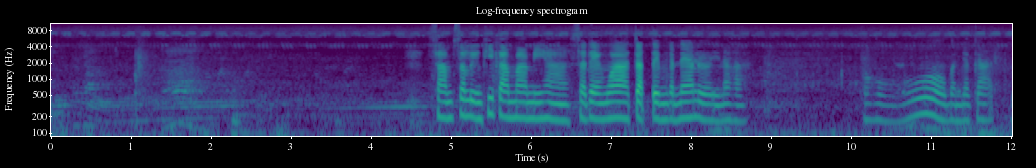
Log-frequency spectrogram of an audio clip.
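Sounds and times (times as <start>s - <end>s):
crickets trilling: 0.0s - 12.0s
low uneven rumble: 0.0s - 12.0s.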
